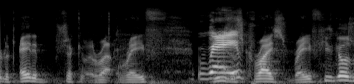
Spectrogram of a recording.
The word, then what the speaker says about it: Ralph: Apparently, Rafe is the posh British pronunciation of Ralph, which doesn't make sense. Ralph has a ph in it.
